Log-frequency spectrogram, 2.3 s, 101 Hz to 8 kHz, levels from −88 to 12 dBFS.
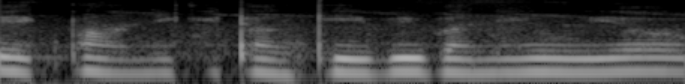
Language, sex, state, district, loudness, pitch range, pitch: Hindi, female, Uttar Pradesh, Budaun, -32 LUFS, 190-195 Hz, 190 Hz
